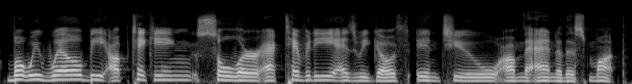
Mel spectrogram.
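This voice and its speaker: A woman's voice: on the low side, flat delivery, measured pace, dry recording. A woman hosting a talk show, running through news updates in a chatty, informal way. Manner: chatty, informal, addresses listeners as guys. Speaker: show host.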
